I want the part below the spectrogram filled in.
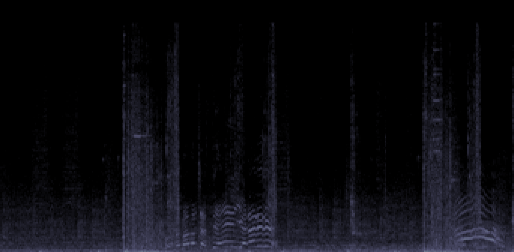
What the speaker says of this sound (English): This shotgun is just way too good.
